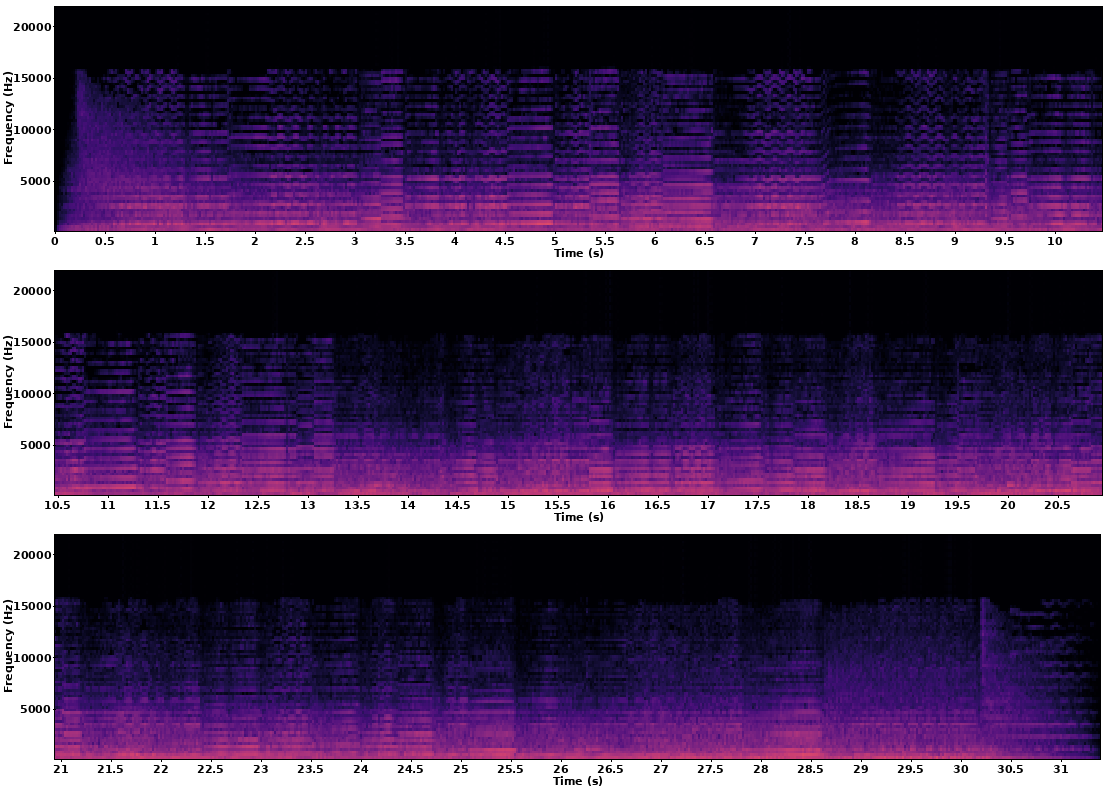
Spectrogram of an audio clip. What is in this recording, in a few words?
Instrumental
